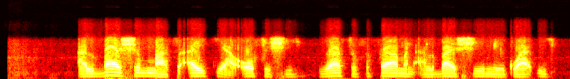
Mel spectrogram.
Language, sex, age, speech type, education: Hausa, male, 30-45, read, tertiary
